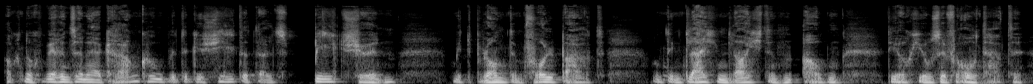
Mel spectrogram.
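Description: Documentary chronicler for radio drama. Low, extremely husky, sober and deliberate. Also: male voice, fairly even intonation, darkish tone, exaggerated voice. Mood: sober, measured. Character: sober male biographical chronicler. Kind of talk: documentary narration in radio play.

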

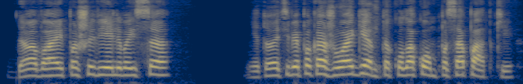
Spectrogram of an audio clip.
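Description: A woman voicing a gruff, commanding man who speaks brusquely. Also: on the high side, fairly even intonation, moderate pace, no room sound, close to an everyday voice. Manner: brusque, bossy.

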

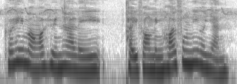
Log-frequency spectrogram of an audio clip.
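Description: An actress with a Hong Kong accent playing a composed, perceptive young woman in a radio drama, speaking in a measured, probing way. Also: medium pitch, warm tone, a little hiss or hum, natural voice. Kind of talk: Cantonese radio drama acting.

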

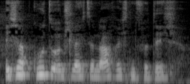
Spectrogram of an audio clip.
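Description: A woman's voice: medium pitch, brisk, lightly acted. A woman playing an experienced police detective in a radio crime drama, dry and matter-of-fact, a teasing but stern mentor. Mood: confiding.

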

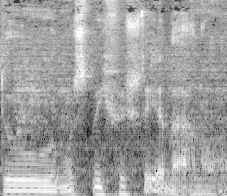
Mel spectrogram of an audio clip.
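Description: An actor in a German radio drama playing a measured, scheming industrial director who phrases things deliberately. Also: male voice, deep voice, sing-song, creaky, heavily acted. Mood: guarded, persuasive.

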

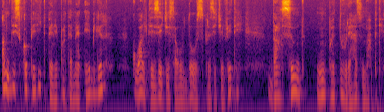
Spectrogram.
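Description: A husky, anxious Puritan householder. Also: male voice, fairly low pitch, animated. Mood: troubled, ashamed. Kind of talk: radio theatre acting.

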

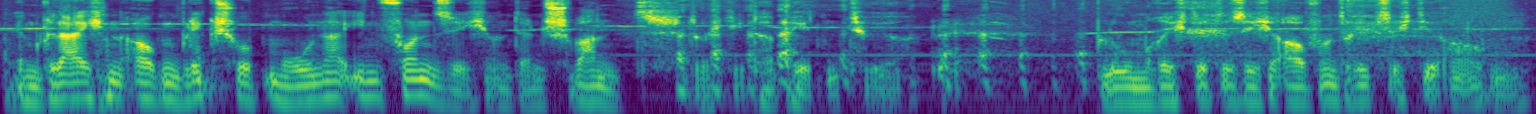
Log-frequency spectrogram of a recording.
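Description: A man narrating a scripted crime radio play in a measured, composed, literary way. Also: a bass voice, background noise.

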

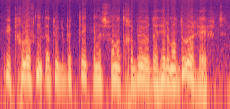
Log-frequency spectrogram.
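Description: Police inspector, gravelly, calm, probing, measured and polite, radio play, muffled old recording. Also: male voice, on the high side. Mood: measured, persistent. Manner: measured, polite, methodical questioning. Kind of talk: Dutch radio play acting.

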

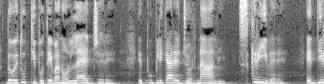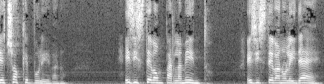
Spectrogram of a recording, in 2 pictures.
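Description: A woman playing a disillusioned, fatherly older Roman man in a radio monologue, speaking gravely and deliberately in a hushed way with a Roman accent. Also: medium pitch, close to an everyday voice. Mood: tender, helpless.

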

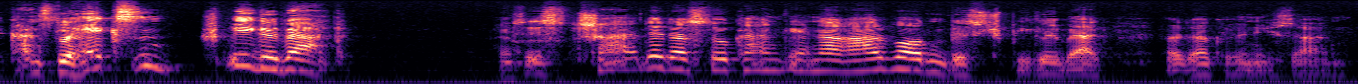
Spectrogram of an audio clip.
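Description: An actor playing a boastful young schemer who dreams feverishly of grand plans, declaiming excitably in a classical radio play. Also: male voice, high voice, normal speed, creaky, full character voice. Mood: grandiose.

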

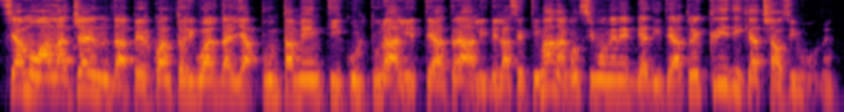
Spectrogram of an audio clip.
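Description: A man's voice: a little high, animated, normal speed, hardly any pauses, bright, forceful tone, faint music behind. A man hosting a radio programme, presenting guests and segments. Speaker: radio host.

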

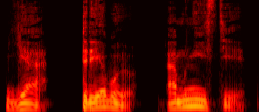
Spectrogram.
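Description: A man's voice: lowish voice, sing-song, slow, dark tone, no echo, studio quality, pitched above the performer's own voice, heavily acted. A man playing a brash, commanding hunter in an audiobook, with a curt, insistent manner. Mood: firm, demanding. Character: brash, bossy young male hunter, commanding and exasperated. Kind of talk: audiobook character dialogue.

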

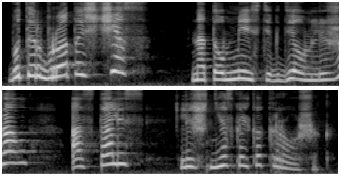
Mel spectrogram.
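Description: A woman playing a lively, curious schoolboy who narrates a children's audio play in an expressive, boyish way. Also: sits high, takes it slowly, exaggerated voice. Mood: lively, wondering.

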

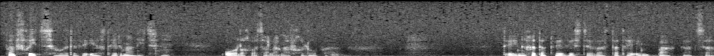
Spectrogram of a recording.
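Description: An actor playing a weary, ailing German recalling wartime in an intimate radio drama, halting and sighing, often muttering close to a whisper, with a gravelly voice. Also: male voice, medium pitch, animated, warm tone, slight background noise, low-quality recording. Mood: sombre, bitter.

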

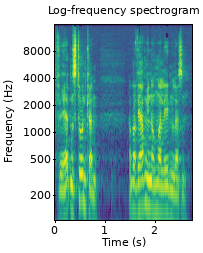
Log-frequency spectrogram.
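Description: A man performs a young gentleman at sea, polite and sincere. His voice sits at an average male pitch. The delivery is articulate, literary radio drama acting of the 1970s. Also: racing, close to an everyday voice. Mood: earnest. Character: earnest young gentleman adventurer, narrating his story. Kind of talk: 1970s German radio drama, dialogue and narration.

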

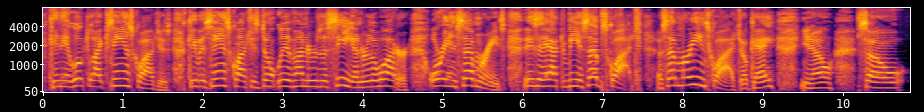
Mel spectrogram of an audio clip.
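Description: A man's voice: high voice, a bit bright. A man hosting a radio show with a rambling, folksy comedic monologue, peppered with filler phrases and digressions. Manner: folksy, digressive, peppered with "okay" and "you know"; chuckles at own jokes.

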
